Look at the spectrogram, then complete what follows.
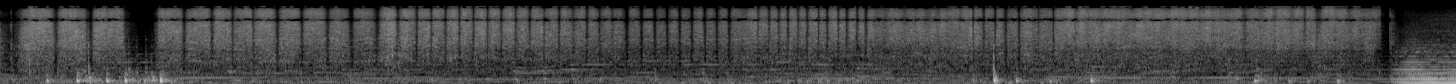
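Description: Hand sanding with a small piece of 220-grit sandpaper over wood-filler patches on an old wooden tabletop finish: fast, even back-and-forth strokes, stopping just before the end.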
